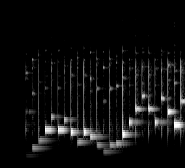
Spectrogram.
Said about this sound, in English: Come on, the GameCube intro sound is the ringtone.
